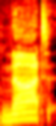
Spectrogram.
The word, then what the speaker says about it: knot: sure to ask about knot density as more knots indicate better quality and a smoother texture so here we've got the word not KN ot it's pronounced the same as not I am NOT Canadian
